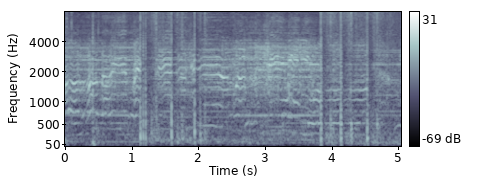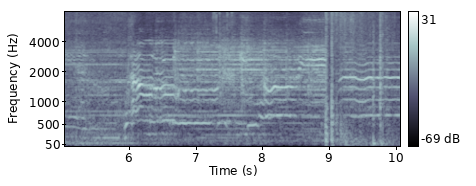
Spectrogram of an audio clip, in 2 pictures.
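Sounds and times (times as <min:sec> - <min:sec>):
music: 0:00.0 - 0:10.0
firework shells bursting: 0:03.8 - 0:04.9.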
